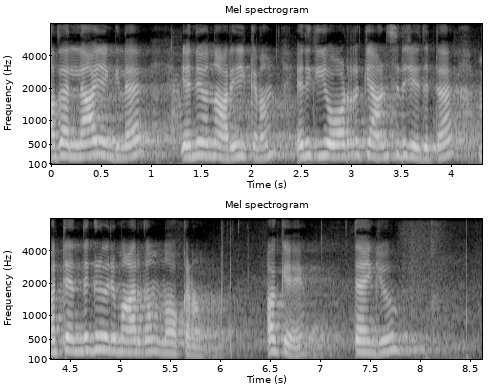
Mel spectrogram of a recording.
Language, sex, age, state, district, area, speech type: Malayalam, female, 45-60, Kerala, Alappuzha, rural, spontaneous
